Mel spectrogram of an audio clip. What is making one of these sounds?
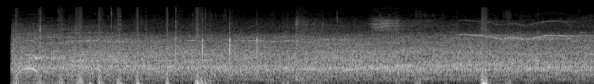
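A large crowd cheers and screams.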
